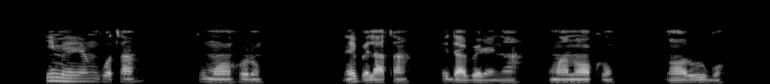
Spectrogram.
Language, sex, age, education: Igbo, male, 15-29, tertiary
